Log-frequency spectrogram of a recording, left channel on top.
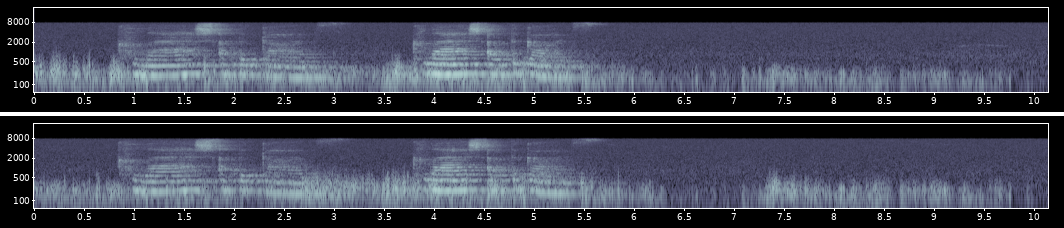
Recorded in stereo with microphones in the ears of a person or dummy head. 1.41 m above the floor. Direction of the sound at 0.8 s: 15° right (ahead or behind).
